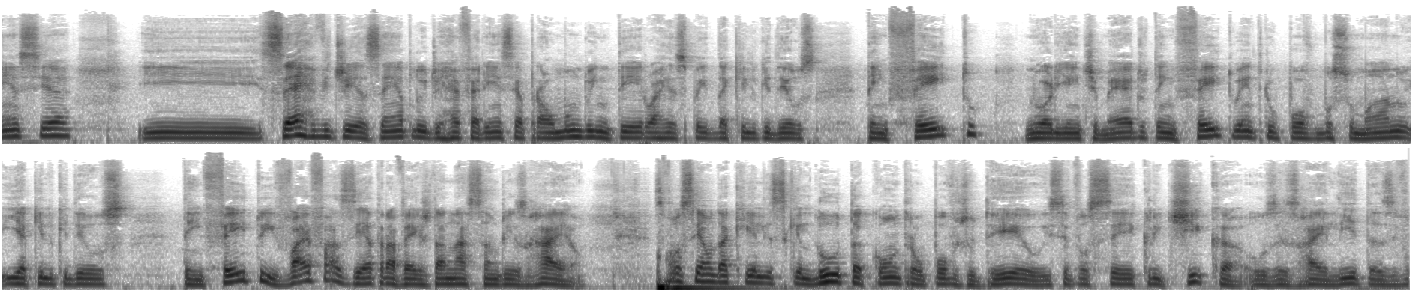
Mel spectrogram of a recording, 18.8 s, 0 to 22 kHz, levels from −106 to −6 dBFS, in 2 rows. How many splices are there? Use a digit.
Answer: 0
